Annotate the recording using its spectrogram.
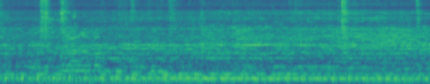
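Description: Docked fast ferry's engines running with a steady low hum.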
